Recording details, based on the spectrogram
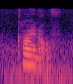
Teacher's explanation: The original phrase kind of contains the consonant cluster n, d, followed by the preposition of. In natural rapid speech, both the d and v sounds were omitted, resulting in kinda. This is a clear case of consonant cluster reduction, which make articulation faster and easier.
